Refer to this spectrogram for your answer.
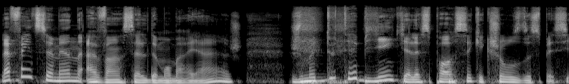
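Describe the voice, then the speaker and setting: Somewhat breathy and in a Quebec accent, the voice moves at a moderate pace with very wide pitch swings, captured in a very clean recording with a silent background. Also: man. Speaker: podcast host. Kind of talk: casual chat.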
